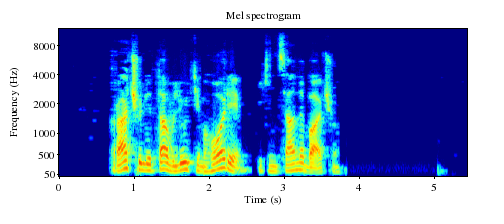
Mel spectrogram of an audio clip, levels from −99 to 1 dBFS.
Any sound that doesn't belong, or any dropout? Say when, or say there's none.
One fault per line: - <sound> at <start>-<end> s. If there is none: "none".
none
